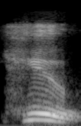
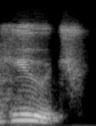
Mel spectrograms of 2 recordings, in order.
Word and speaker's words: Hugh: be carol yes dear his name is pronounced hugh not huge i don't know i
